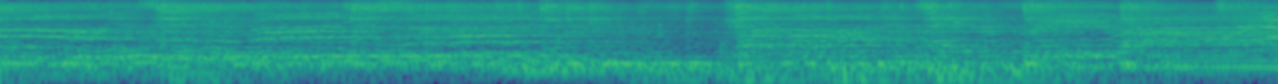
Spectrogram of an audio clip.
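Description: A show choir of mixed voices singing together over steady music.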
